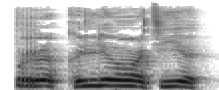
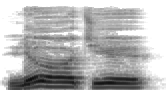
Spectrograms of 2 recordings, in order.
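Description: First: High, very slow curse; long-drawn villainous wail; bandit's howl. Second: Raised, falling echo of a cry; drawn-out echo call; loud echo. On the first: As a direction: howl it out in frustration. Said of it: "завопил разбойник". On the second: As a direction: throw the tail of the word back. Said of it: "громко повторило эхо". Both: A narrator's reading.

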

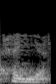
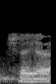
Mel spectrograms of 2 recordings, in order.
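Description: First: شيء said with the hamza merged into a doubled ya; idgham pronunciation. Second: شيء said with the hamza dropped, its vowel moved onto the ya; naql pronunciation. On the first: Teacher showing Hamza's reading by idgham, doubled ya in شيء. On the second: Teacher showing Hamza's reading by naql, hamza dropped in شيء. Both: Shown as a demonstration. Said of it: "له النقل والإدغام".

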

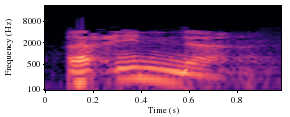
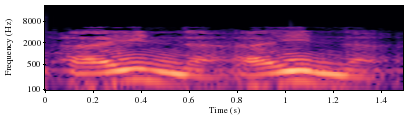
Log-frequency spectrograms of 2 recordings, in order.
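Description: First: أئنا with both hamzas pronounced in full; أئنا with a clear glottal stop on both hamzas; tahqiq reading. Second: أئنا with the second hamza softened, no hard stop; أئنا with an eased, lengthened second hamza; tasheel reading. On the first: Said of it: "أي تنطق بالهمزتين جميعا". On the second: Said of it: "ما تنطقها بقوة". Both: Shown as a demonstration.

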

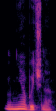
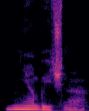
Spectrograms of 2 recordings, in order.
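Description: First: Said in the usual way. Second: Slow, stretched, distant echo; time-smeared echoing voice. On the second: A narrator's reading. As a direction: let the word drift back like an echo. Word echoes back in a haze.

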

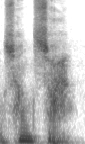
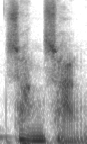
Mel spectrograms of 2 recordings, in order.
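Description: First: Much softer, lower, dying away; a soft ghostly echo of the chain; fading echo. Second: Said in the usual way. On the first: A narrator's reading. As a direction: let it fade like a distant echo. Echoing the rattling chain.

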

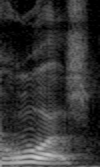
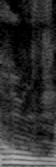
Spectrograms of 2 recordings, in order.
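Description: First: "rouge" said as "rou-age"; Saguenay pronunciation. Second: Said in the usual way. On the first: Shown as a demonstration. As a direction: say "rouge" with a diphthong, roo-ahzh. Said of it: "Au Saguenay, là". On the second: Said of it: "Ils vont dire rouge".

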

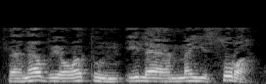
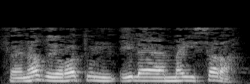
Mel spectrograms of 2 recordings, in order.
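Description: First: ميسرة said "maysurah", u after the s; damma on seen. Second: Said in the usual way. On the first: Shown as a demonstration. Teacher shows Qalun's reading, ميسرة with damma on seen. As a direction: round the s of ميسرة into "su", not "sa". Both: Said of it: "بضم السين".

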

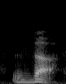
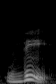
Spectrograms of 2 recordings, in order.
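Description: First: THE as a weak "thuh"; unstressed, relaxed "thuh" for THE; schwa in THE. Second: THE said as "thee"; full "thee" pronunciation of THE; long-E THE. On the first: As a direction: say THE with a soft uh vowel. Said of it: "with the schwa sound". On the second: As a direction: say THE with a clear ee vowel. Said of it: "comes before a vowel sound". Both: Shown as a demonstration.

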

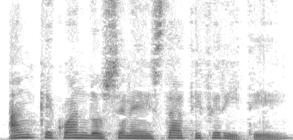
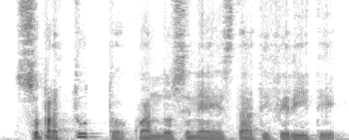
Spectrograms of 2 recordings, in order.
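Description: First: High, rising question on "feriti"; searching question. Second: "Soprattutto" set low, a calm statement; measured answer. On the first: Duchess questioning Harry on being hurt, high rising tone. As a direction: lift "Anche quando se ne è stati feriti" into a question. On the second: Lord Henry answering the duchess, low and measured. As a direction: answer "Soprattutto quando se ne è stati feriti" evenly, low. Harry answers by echoing her words. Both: A narrator's reading.

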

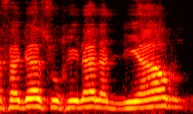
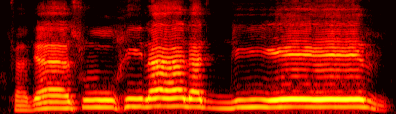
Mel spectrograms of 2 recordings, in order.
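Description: First: Said in the usual way. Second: Slow chant, الديار with the long a bent to e; imala on الديار. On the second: Shown as a demonstration. Teacher recites al-Duri's reading, الديار as adiyer. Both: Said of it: "أمال الدوري الديار هكذا".

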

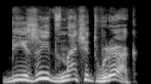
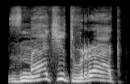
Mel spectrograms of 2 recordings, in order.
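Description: First: Heated, high-pitched snarl; angry retort. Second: Higher, emphatic insistence; raised voice. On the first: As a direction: insist angrily, pitch raised. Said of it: "зло прорычал Сквернослов". (злое рычание на повышенном тоне) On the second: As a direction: insist over the objection. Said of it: "повысил голос Вячеслав". (настойчиво, повысив голос) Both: Acted.

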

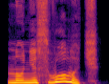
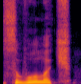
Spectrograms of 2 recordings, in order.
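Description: First: High, outraged rhetorical question; aggrieved and high; indignant. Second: Low-key, careful echo; guarded and subdued; cautious agreement. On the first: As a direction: throw it out indignantly, pitched up. Friend's indignant complaint, then echoed. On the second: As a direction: agree carefully, holding back. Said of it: "согласилась я осторожно". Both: A narrator's reading.

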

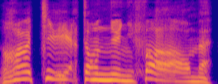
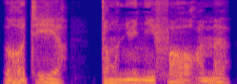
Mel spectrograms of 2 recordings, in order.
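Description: First: Roared order. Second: Cold repeated order. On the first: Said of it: "rugit le sans-peur". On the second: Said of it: "répéta-t-il". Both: Acted.

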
